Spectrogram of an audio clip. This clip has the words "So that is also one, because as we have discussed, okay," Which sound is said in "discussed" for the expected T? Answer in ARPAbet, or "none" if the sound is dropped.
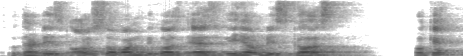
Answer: T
